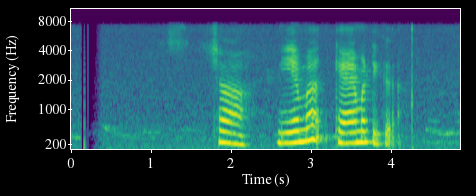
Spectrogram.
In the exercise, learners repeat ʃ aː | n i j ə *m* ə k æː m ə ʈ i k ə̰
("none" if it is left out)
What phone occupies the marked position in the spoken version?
m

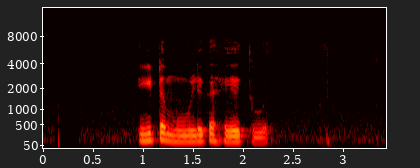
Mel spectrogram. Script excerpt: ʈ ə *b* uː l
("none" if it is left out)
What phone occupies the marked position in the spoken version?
m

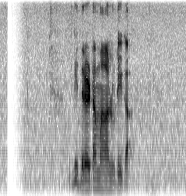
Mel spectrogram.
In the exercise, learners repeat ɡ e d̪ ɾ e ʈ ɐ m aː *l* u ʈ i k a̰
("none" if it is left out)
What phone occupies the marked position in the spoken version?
l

